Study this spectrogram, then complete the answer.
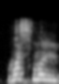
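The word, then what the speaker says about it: وَاسْمُ: So then it, the E is, you don't pronounce E. So you say, Wasmul Binti Aminatu.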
